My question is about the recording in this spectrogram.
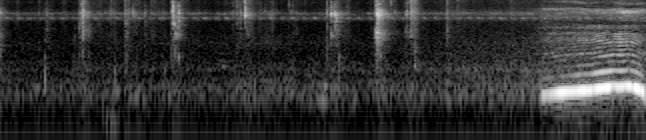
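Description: A child chewing food: scattered wet mouth clicks and smacks about every half second, then a hummed 'mmm' of relish, rising a little in pitch, for about a second near the end.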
